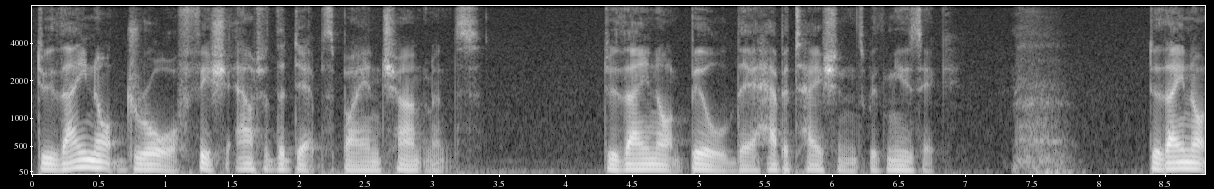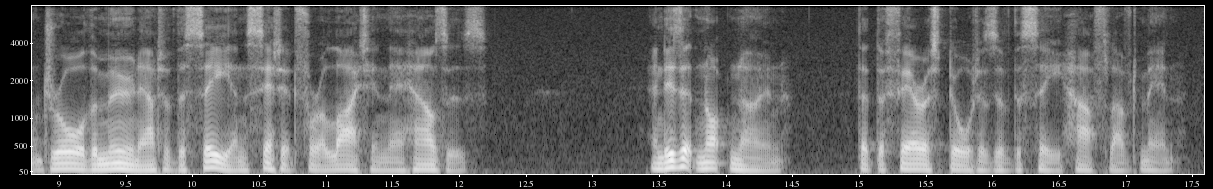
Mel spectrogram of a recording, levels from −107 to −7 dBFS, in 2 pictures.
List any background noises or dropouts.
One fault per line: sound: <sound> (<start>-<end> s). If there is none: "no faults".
sound: breath (7.4-7.9 s)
